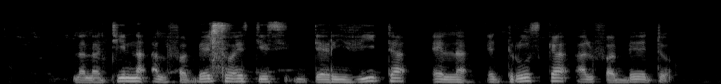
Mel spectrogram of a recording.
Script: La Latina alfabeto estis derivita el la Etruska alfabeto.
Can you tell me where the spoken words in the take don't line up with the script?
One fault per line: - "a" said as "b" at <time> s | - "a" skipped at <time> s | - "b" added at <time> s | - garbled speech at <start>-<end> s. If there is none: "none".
none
